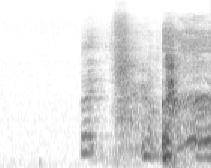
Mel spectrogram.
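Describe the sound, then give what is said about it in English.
A big, dramatic sneeze: a short silence, then a voiced, rising build-up breaks into loud, explosive bursts of breath. Nothing else is audible. “A big sneeze.”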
